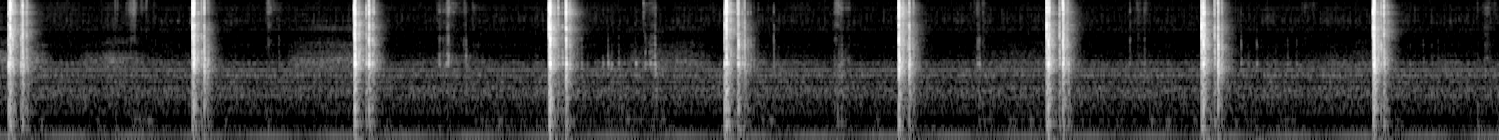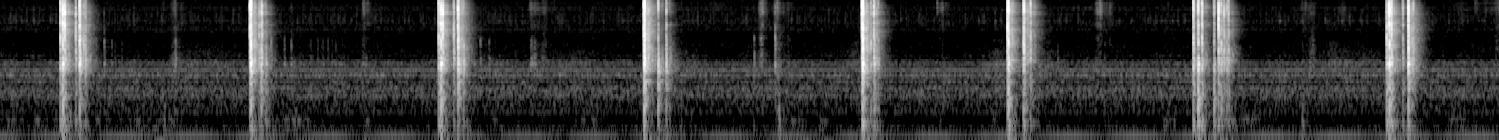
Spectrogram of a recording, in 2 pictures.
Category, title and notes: Sound effects > Objects / House appliances
OBJWrite-Blue Snowball Microphone, CU Pencil, Drop Nicholas Judy TDC
A pencil dropping.
drop, Blue-Snowball, Blue-brand, foley, pencil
